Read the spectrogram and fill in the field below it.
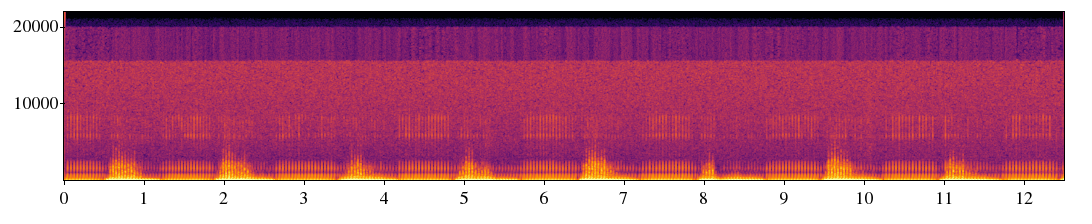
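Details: Purring domestic cat, continuous low buzzing rumble pulsing with its breath, loud inhalation-exhalation swells recurring roughly every one and a half seconds across nine cycles, no other sounds.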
